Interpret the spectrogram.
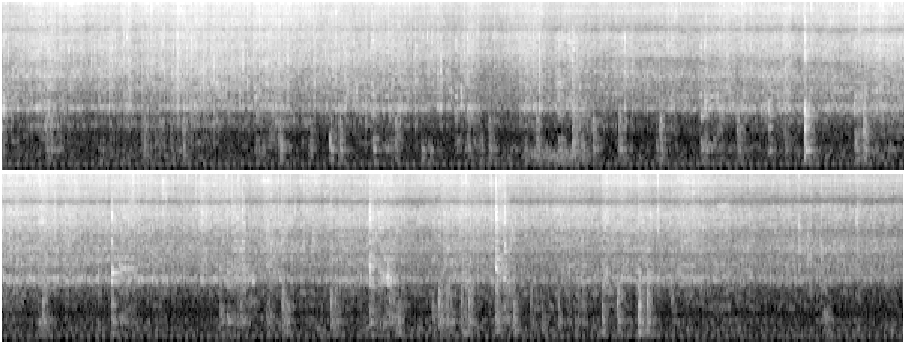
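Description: Bitter gourd frying in oil in a metal wok, a steady sizzle broken by scattered clinks and scrapes of the spatula stirring it. The sizzle slowly grows quieter.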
